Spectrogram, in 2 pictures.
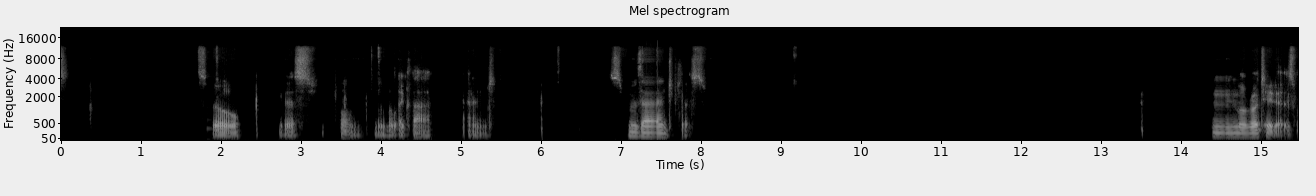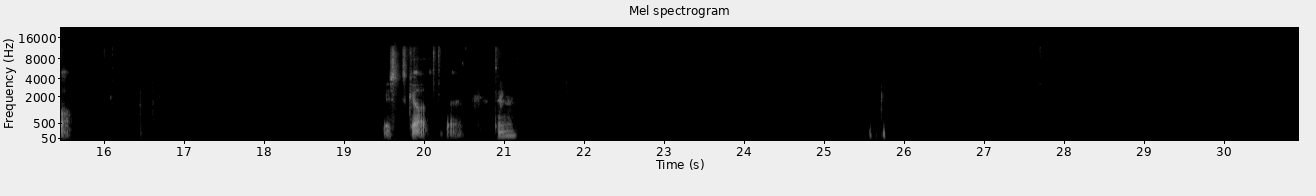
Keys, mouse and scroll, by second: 1.9 g, 6.8 g, 14.3 r, 17.2 r, 19.6 s, 22.3 g, 25.3-30.9 drag, 25.3 g, 28.4 g.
